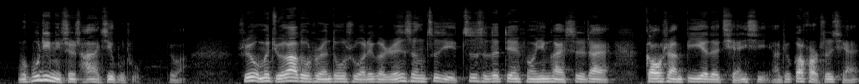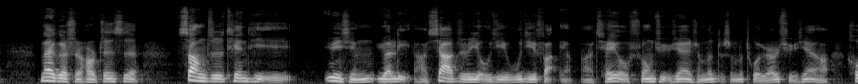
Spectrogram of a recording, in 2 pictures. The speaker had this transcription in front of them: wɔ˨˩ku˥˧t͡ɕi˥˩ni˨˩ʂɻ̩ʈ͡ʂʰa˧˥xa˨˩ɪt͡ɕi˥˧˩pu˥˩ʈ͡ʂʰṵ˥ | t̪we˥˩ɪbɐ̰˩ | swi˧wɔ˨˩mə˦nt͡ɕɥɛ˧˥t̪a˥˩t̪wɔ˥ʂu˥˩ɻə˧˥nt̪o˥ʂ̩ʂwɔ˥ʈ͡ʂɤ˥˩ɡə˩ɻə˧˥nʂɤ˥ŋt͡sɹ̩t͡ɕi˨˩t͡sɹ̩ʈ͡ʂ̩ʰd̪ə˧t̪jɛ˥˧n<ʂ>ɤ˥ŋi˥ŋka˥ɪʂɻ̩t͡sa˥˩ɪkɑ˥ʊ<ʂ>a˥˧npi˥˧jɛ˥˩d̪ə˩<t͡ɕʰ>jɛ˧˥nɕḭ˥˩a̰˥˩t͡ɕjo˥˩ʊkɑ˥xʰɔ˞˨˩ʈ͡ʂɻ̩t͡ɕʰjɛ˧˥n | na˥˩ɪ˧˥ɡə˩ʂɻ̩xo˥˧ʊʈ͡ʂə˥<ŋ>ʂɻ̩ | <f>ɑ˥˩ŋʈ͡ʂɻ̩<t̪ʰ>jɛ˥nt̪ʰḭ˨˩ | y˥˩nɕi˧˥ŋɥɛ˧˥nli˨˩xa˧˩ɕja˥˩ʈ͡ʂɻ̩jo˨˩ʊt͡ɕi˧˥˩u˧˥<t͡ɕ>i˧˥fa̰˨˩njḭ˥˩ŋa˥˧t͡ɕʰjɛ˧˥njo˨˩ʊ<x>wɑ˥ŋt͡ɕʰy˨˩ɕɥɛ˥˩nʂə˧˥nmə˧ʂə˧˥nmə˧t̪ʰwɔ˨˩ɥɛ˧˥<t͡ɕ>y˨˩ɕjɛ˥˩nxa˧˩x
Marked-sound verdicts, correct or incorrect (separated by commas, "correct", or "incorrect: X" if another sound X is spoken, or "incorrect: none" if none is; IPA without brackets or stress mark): incorrect: f, correct, correct, incorrect: n, incorrect: ʂ, correct, correct, incorrect: ʂ, incorrect: t͡ɕʰ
